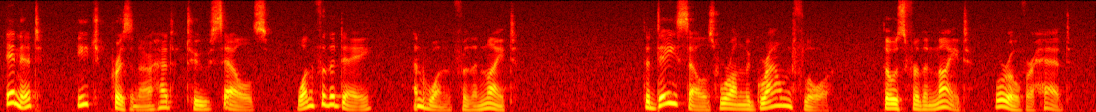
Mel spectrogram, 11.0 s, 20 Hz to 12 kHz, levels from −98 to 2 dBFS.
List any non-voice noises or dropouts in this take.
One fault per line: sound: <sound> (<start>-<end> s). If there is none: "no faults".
no faults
